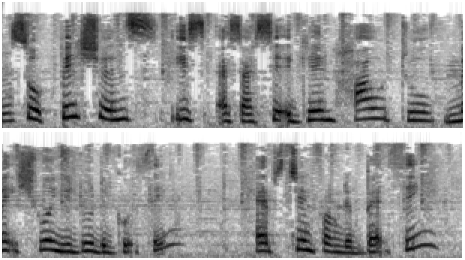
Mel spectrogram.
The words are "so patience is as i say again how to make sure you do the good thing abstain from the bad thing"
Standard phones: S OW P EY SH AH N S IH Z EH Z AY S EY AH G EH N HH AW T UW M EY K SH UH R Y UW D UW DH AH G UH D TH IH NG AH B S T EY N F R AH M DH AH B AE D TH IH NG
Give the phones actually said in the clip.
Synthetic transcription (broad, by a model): S OW P EY SH AH N S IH S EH S AY S EY AH G EH N HH AW T UW M EY K SH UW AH Y UW D UW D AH G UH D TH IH NG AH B S T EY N F R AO M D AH B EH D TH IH NG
